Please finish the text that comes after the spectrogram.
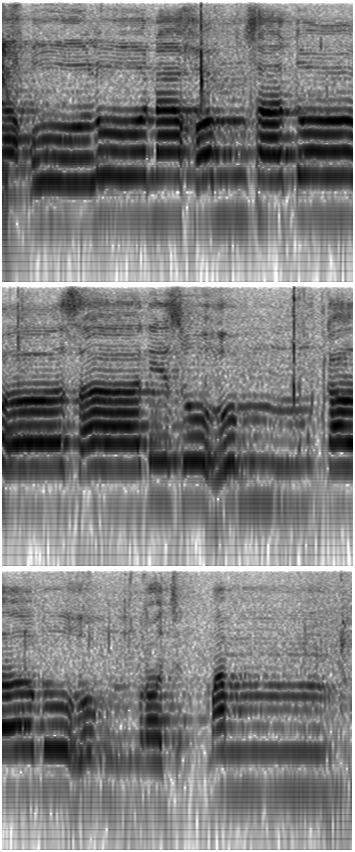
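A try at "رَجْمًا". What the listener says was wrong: Kayak masih ragu-ragu nih. Sadisuhum ini masih apa istilahnya dengung. Rajmam ini kurang tengah lidah. Bukan tapi memantulnya langsung rajmam kalbuhum rajmam bil ghaib.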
